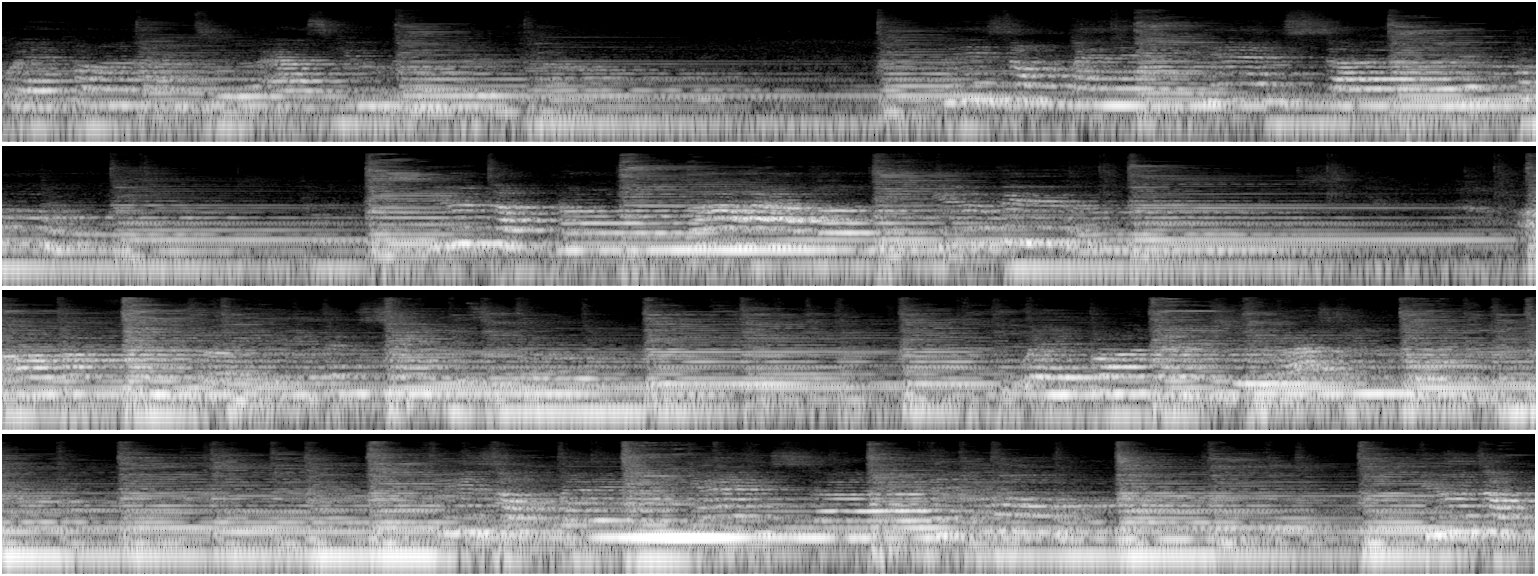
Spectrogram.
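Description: A woman singing to her own strummed acoustic guitar. The playing steps up and gets louder about halfway through.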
